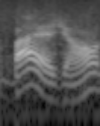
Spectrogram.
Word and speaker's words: Baillargeon: Orton operates along what lines we know Adrien beler on or Bon as he tells me the correct pronunciation is we know that Adrien will play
